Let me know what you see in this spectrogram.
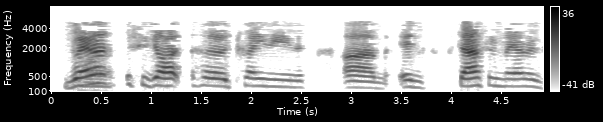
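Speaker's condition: Cerebral palsy; foot surgery

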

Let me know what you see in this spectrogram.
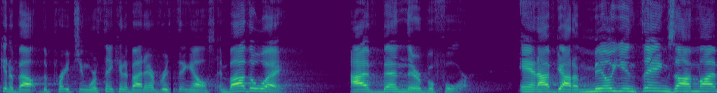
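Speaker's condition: No condition

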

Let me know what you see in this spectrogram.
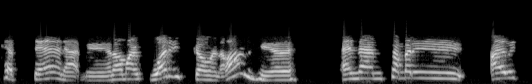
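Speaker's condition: Hearing loss, speech impediment, mild; little bit of a speech impediment

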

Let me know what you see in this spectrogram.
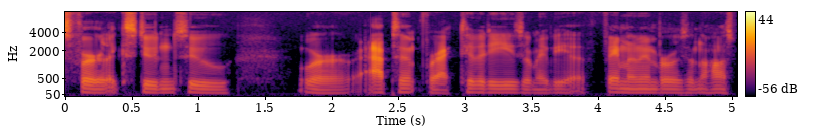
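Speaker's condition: No condition

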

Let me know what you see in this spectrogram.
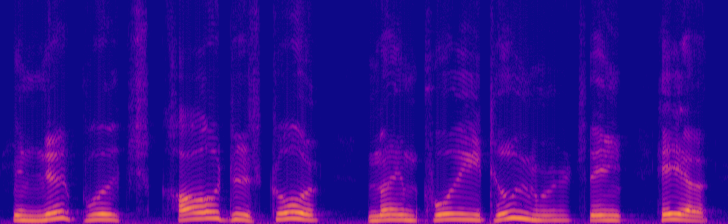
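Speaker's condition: Cerebral palsy

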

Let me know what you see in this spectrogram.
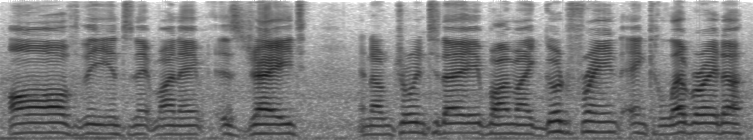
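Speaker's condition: Cerebral palsy; morphine not allowed after it

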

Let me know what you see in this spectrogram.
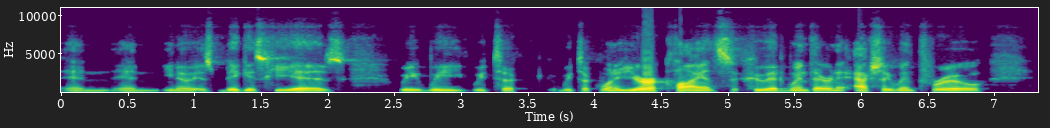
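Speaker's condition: No condition

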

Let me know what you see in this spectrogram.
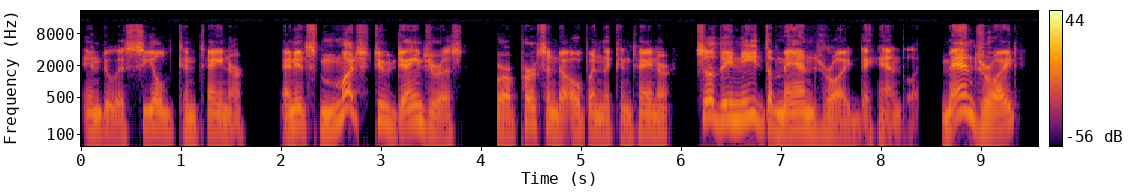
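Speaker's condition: No condition

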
